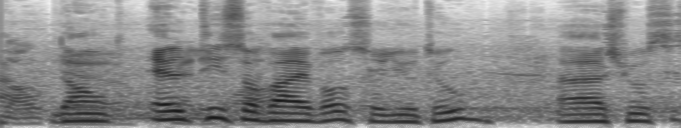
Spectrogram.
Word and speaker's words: LT Survival: Donc, juste pour faire un petit historique, là, pourquoi les deux lettres qui sont prononcées séparément.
